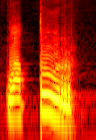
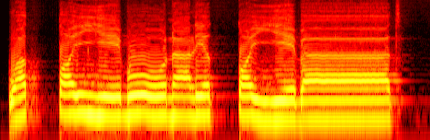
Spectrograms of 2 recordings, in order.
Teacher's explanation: Yang ada itu tasydid di ta. Maksudnya apa? Jangan dibaca lamnya. Langsung baca ta. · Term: Syamsiyah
